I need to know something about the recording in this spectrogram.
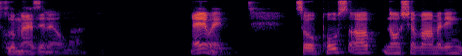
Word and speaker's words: flumazenil: Flumazenil. Okay, flumazenil. Or no, you combine romazicon and flumazenil. No, flumazenil is the generic. Romazicon is the brand. I think you said you said flumazicon. Flumazenil. Okay, it's flumazenil.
